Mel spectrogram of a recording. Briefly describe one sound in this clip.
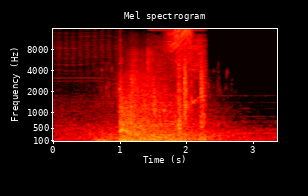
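Air and water rush in a loud hiss as a submarine docks.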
